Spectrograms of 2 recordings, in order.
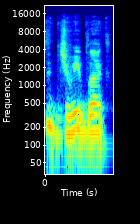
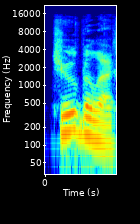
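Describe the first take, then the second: First: The name begins with a 'dwee' sound. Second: The name begins with a 'joo' sound. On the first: The speaker calls it right. "It's Dweeblex" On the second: The speaker calls it wrong. "but it's not Jubilex"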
